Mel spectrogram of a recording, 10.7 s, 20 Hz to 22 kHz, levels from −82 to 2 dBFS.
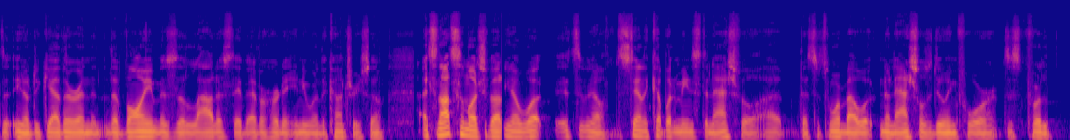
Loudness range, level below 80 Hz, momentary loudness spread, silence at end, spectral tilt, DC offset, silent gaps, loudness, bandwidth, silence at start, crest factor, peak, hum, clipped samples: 3 LU; -62 dBFS; 11 LU; 0.2 s; -6 dB/octave; under 0.1%; none; -30 LUFS; 15.5 kHz; 0 s; 22 dB; -6 dBFS; none; under 0.1%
